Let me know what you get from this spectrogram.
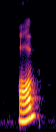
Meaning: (preposition) 1. from 2. by (in construction of the passive voice) 3. of; denoting the material of which something is made 4. of; denoting a part
- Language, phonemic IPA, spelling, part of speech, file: Swedish, /ɑːv/, av, preposition / adjective / adverb, Sv-av.ogg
